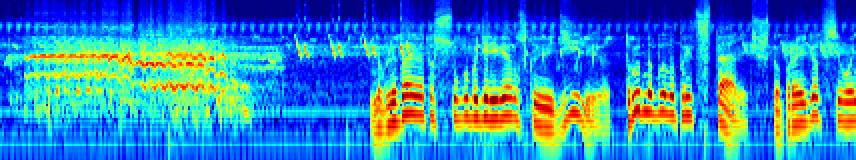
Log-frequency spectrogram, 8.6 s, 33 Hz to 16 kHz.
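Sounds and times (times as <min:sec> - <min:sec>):
young mare neighing impatiently for her foal on a forest meadow: 0:00.1 - 0:02.9
speech: 0:03.7 - 0:08.5.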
